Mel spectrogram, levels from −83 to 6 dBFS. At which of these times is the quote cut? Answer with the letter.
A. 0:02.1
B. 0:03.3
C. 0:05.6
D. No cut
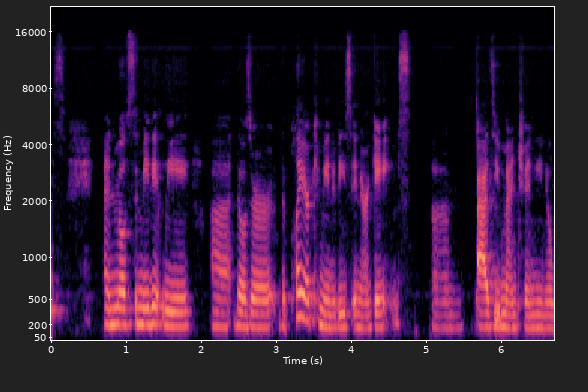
C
